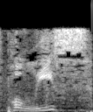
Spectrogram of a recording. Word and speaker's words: Polis: Representative Jared Polis. Am I saying that right? – I think it's police.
